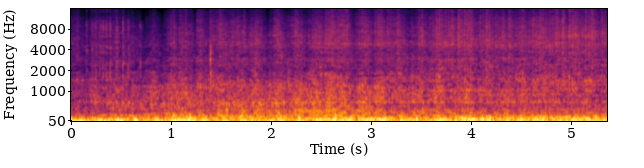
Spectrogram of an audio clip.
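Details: 1968 Rover P5B Coupe V8 at first start after wiring harness replacement, aftermarket Facet electric fuel pump fitted, oil pressure normal, alternator charging: deep, steady even idle with no misses, knocks or rattles; healthy.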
